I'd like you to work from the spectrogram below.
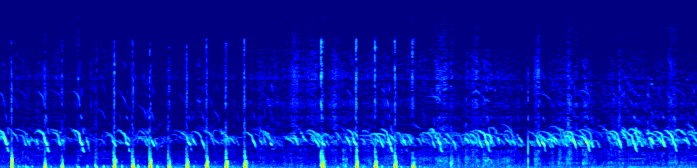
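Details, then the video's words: Many colourful chicks jumping and running on sand in the evening, searching for food: dense high shrill peeping chirps, with sharp clicking and tapping knocks through the first four seconds. "Chicks Chirping"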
